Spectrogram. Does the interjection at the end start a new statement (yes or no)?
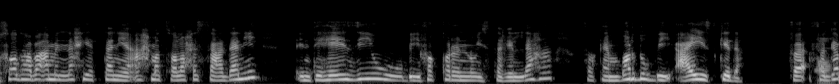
no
